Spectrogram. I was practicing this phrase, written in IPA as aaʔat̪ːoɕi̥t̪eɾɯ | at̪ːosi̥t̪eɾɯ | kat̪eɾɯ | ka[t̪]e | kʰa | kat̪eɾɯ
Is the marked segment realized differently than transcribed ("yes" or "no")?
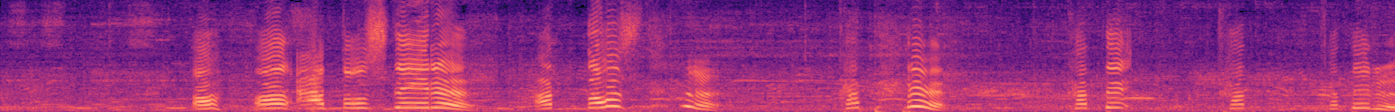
no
